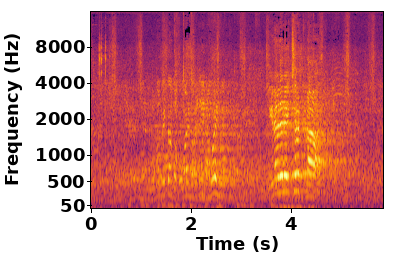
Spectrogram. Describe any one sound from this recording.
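Men talk nearby among the crowd.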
